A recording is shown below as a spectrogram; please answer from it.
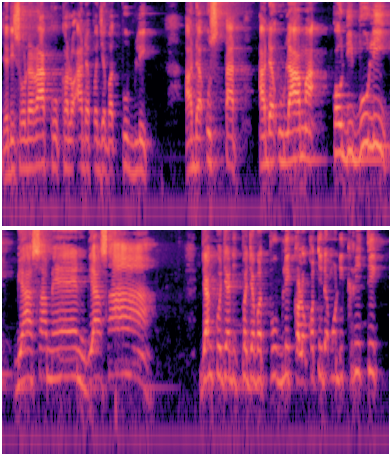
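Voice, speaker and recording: A man's voice: high-pitched, fairly even intonation, moderate pace, pushed and bright. A man with a Makassar accent preaching a humorous sermon, joking and addressing the audience directly. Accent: Makassar Indonesian.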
